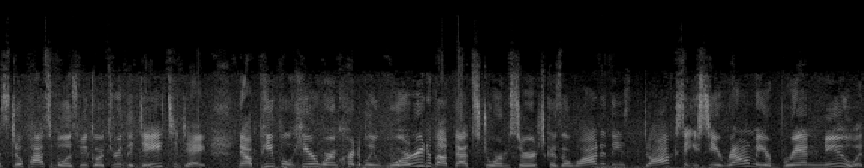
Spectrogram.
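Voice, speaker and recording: A woman meteorologist explaining a storm forecast live from outdoors. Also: fairly high pitch. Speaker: field meteorologist reporter. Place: outdoors by docks in hurricane wind. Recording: loud wind and vehicle noise outdoors.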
